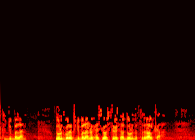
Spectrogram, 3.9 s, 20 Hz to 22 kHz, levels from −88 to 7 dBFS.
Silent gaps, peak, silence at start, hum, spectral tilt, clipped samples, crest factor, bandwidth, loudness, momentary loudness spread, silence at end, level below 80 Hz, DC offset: none; -4 dBFS; 0.05 s; none; -5.5 dB/octave; under 0.1%; 16 dB; 5.8 kHz; -20 LUFS; 8 LU; 0.7 s; -64 dBFS; under 0.1%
